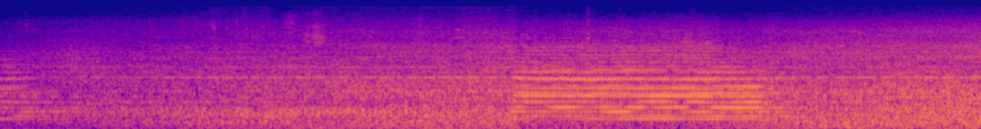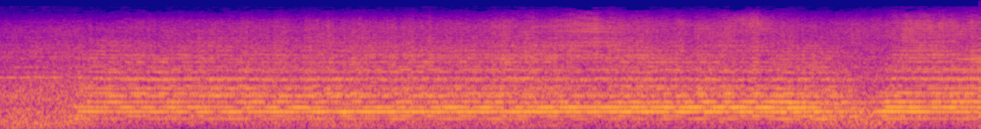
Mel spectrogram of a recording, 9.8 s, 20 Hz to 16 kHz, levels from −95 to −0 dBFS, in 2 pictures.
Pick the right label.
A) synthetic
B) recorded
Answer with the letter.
B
